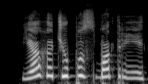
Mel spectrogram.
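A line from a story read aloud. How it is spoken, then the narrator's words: Yelling. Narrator (Russian): вопила она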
